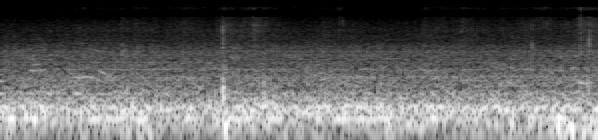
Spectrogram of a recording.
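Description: Steady low drone of an electric air blower keeping an inflatable bounce house up, with one light knock about one and a half seconds in.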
